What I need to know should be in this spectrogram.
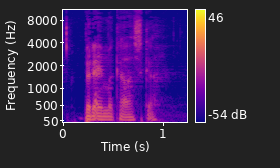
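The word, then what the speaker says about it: Bde Maka Ska: It's the spelling that's hard for me. – Spell it. – BDE space, yep. Capital MAKA space, capital SKA. – Bede Makaska. – Thomas Beach.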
